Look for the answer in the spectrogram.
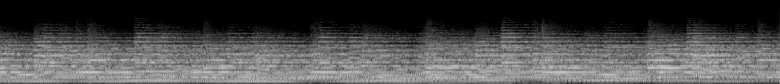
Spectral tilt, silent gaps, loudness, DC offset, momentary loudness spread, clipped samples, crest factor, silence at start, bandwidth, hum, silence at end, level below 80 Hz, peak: -6.5 dB/octave; none; -17 LUFS; under 0.1%; 3 LU; under 0.1%; 16 dB; 0 s; 8.6 kHz; none; 0 s; -50 dBFS; -2 dBFS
